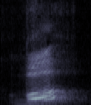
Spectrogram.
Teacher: दंतोष्ठ यानी दांत और होठों से निष्कासित किया जाता है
